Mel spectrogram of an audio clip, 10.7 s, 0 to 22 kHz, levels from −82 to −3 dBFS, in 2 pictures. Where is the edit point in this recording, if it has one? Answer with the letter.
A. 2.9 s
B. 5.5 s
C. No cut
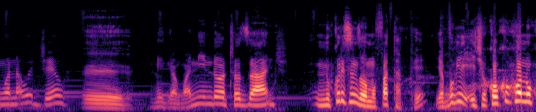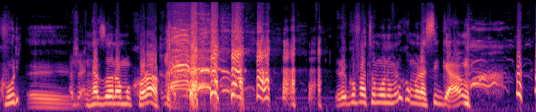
A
